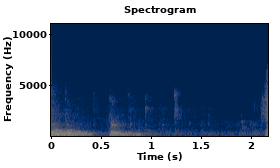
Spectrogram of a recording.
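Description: Two light knocks of a table football ball against the table's plastic figures and rods, about half a second apart, each dying away quickly.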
